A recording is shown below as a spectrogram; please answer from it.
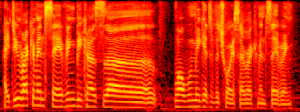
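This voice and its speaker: A woman's voice: deep voice, brisk. Woman co-streamer, easygoing n giggly, chatting over some music. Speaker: co-streamer, guest voice actor. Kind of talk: casual livestream chat.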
